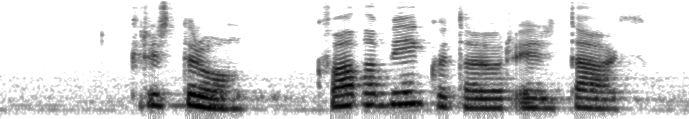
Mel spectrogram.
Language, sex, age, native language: Icelandic, female, 20-29, Icelandic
